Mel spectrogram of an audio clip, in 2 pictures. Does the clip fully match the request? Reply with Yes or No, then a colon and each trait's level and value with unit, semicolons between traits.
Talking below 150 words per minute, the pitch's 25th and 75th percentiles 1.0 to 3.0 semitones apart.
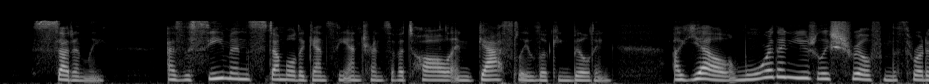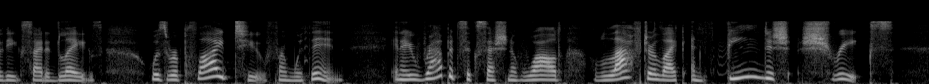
No: average, 140 wpm; average, 4.6 semitones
